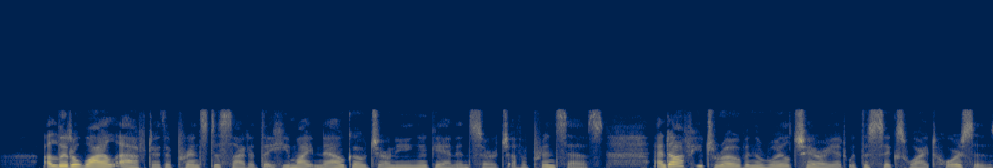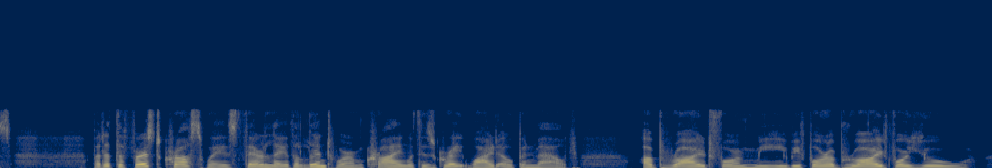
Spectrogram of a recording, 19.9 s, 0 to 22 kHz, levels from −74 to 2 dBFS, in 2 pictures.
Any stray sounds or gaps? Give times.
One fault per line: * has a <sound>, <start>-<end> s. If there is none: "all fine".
all fine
